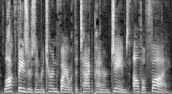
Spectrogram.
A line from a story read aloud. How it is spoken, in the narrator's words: shouted Lieutenant Commander James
